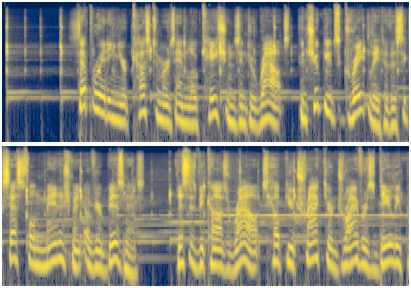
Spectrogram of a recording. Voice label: Narrations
